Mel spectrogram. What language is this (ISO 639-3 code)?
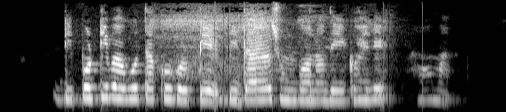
ori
